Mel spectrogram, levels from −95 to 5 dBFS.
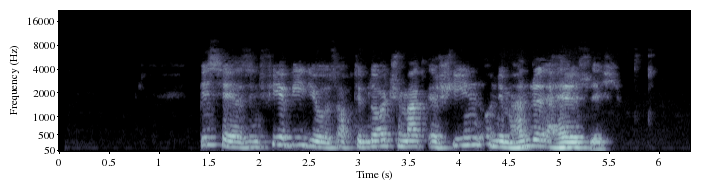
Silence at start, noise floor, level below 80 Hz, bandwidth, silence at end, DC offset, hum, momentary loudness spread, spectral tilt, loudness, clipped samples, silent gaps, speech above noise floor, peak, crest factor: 1.4 s; -82 dBFS; -66 dBFS; 6.4 kHz; 0.75 s; under 0.1%; none; 11 LU; -8.5 dB/octave; -25 LUFS; under 0.1%; none; 57 dB; -8 dBFS; 18 dB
